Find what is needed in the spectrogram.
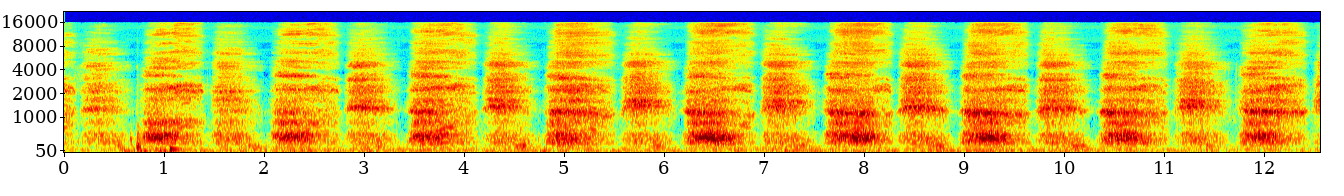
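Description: A man panting hard through an open mouth after an intense round of heavy-bag punching, with quick, even in-and-out breaths about every half second. His pulse is running at about 200 beats a minute.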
